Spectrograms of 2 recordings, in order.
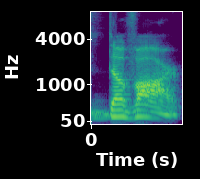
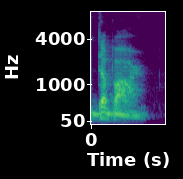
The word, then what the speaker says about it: davar: For the Hebrew word for cause in this scripture is davar, D-A-V-A-R. It's actually pronounced dabar, which is more correctly translated spoken word.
